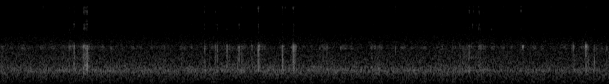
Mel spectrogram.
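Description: Faint scattered taps and clicks of a Steller's jay landing on a fallen log and picking up in-shell peanuts, with a cluster of them in the middle, over a steady hiss.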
